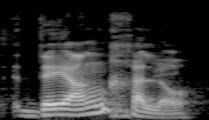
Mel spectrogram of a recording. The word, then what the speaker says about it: D'Angelo: Do you think why is he pronouncing it so incorrectly? It's D'Angelo.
